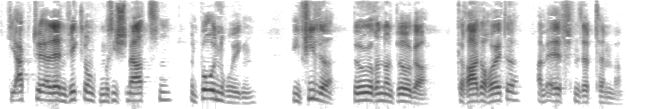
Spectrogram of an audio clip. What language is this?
German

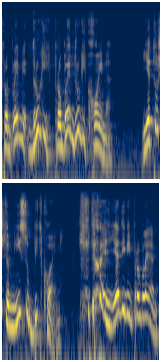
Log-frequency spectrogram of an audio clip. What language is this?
Croatian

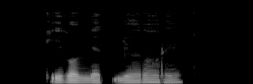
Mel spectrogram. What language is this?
Kalenjin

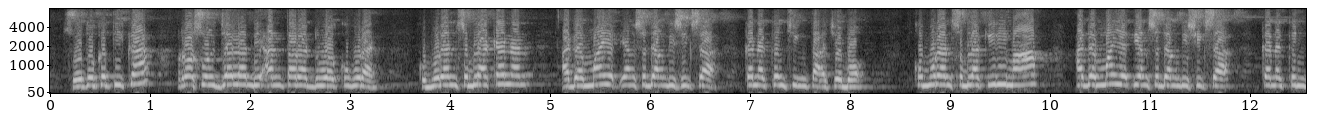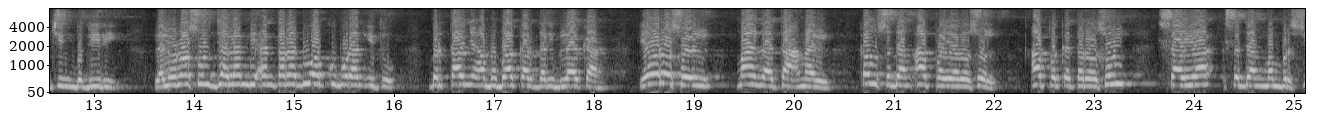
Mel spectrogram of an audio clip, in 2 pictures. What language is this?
Indonesian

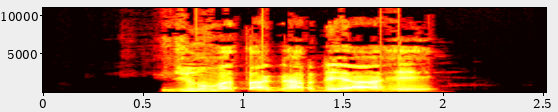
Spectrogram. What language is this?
Khetrani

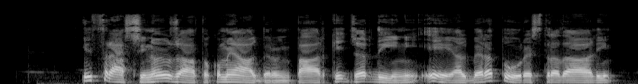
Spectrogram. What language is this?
Italian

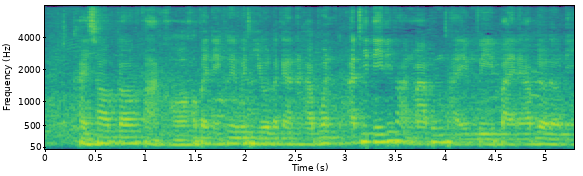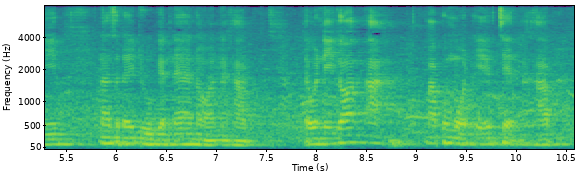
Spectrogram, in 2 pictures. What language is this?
Thai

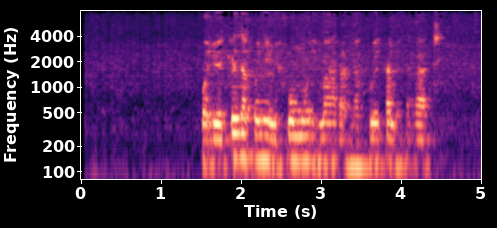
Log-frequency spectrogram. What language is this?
Swahili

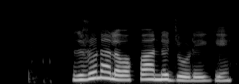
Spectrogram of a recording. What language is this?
Pashto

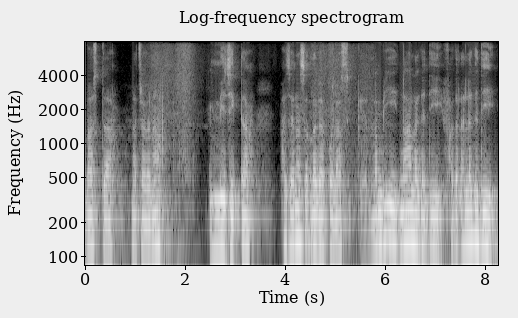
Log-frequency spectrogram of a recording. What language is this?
Manipuri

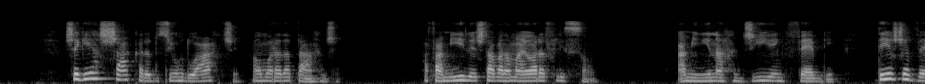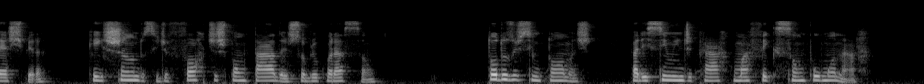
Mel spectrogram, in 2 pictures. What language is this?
Portuguese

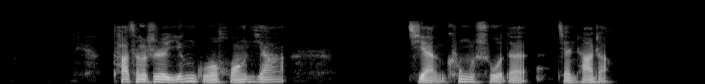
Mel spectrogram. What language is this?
Chinese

